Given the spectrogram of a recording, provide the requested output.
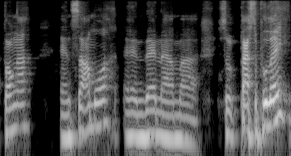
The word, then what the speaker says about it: Samoa: I used to say Tonga and Samoa, but it's Tonga and Samoa.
